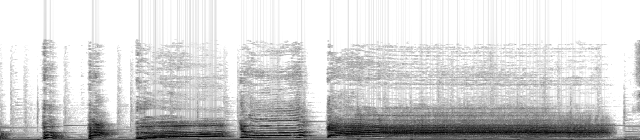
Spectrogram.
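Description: A man's voice wailing over background music with a steady bass line: a few short cries, then one long held cry starting about halfway through.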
